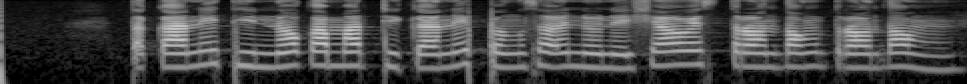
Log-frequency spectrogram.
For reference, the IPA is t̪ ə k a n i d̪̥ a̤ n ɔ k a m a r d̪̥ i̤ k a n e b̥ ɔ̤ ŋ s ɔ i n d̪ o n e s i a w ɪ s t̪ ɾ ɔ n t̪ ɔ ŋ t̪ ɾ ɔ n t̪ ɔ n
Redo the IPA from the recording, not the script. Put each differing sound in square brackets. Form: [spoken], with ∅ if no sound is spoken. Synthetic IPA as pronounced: t̪ ə k a n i d̪̥ [i̤] n ɔ k a m a r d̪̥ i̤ k a n e b̥ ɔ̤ ŋ s ɔ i n d̪ o n e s i a w ɪ s t̪ ɾ ɔ n t̪ ɔ ŋ t̪ ɾ ɔ n t̪ ɔ [ŋ]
